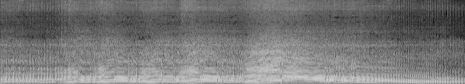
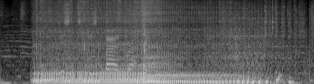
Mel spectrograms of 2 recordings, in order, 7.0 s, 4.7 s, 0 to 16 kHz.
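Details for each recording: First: Restored 2004 110cc Chinese pit bike, now running and rideable though lacking a rear brake: crisp, even firing rising and falling smoothly through throttle blips. Healthy normal running. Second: 2004 Xsport Chinese 110cc pit bike running on kickstart: loose uneven metallic rattle from the starter chain detached from the starter motor gear and flopping on the flywheel.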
